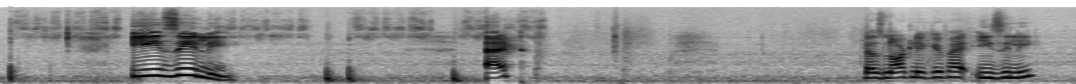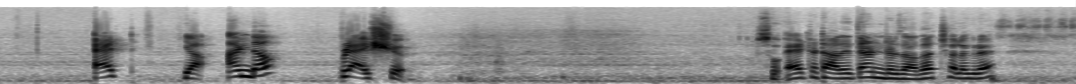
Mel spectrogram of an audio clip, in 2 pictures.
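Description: A young woman speaks with animation into a close microphone, in short bursts.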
